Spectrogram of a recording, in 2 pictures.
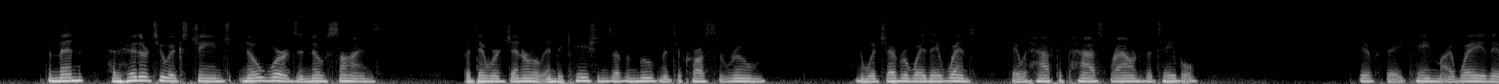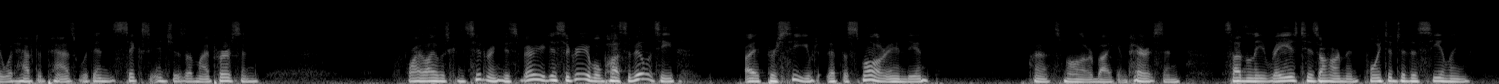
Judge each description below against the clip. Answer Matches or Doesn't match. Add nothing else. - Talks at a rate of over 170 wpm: Doesn't match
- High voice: Doesn't match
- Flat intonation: Matches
